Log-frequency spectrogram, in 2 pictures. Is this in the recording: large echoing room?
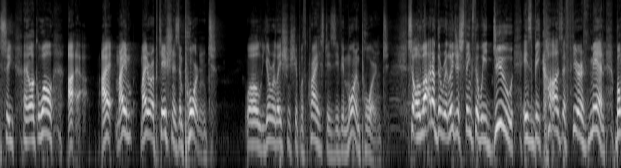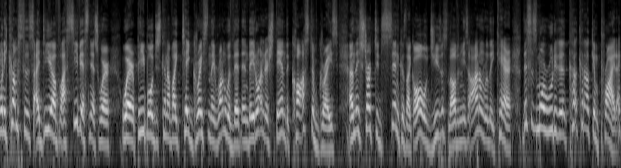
yes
